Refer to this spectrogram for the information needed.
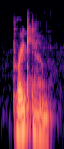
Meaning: A failure, particularly one which is mechanical in nature
- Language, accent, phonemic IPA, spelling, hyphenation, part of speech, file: English, Southern England, /ˈbɹeɪkdaʊn/, breakdown, break‧down, noun, LL-Q1860 (eng)-breakdown.wav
